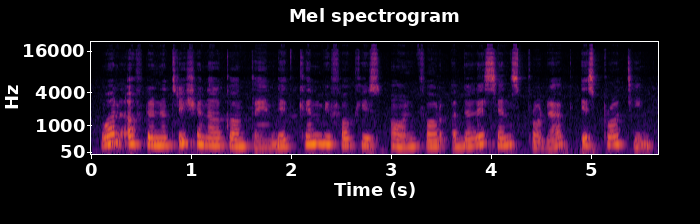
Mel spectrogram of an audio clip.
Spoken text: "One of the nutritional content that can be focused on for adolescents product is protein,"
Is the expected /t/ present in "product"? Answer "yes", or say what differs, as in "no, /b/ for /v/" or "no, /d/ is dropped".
yes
